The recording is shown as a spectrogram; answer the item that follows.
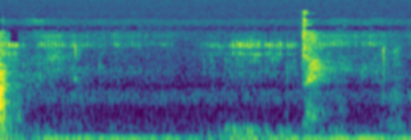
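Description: Domestic cat purring, a faint, low, steady purr from a cat lying on its side.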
